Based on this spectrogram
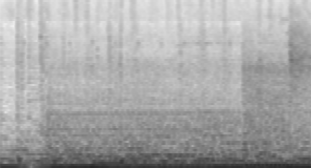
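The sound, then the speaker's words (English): A car rumbles with a steady, loud engine and road drone, then the noise shifts and roughens near the end as the car breaks down on the road. No one speaks. “Our car broke down.”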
